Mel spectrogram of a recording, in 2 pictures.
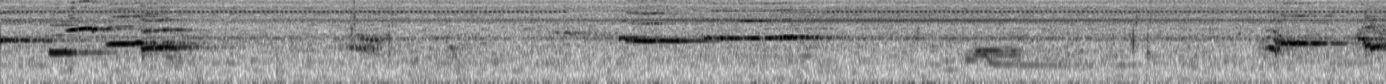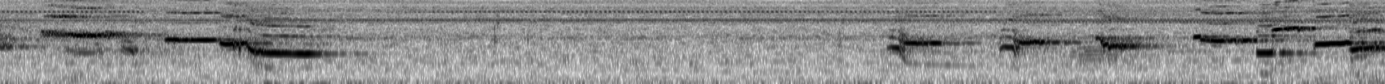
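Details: Yellow-faced myna from Papua, described as a keen, vocal singer: short clear whistled notes, some rising and some falling, given in bursts with brief pauses, over a steady high ringing hum in the background.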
